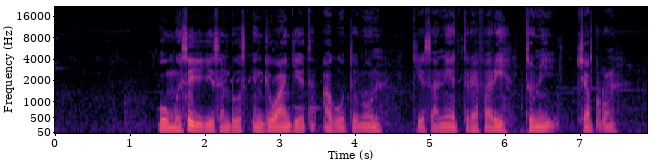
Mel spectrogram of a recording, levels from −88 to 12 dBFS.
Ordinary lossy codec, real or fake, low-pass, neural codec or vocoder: none; fake; none; vocoder, 44.1 kHz, 128 mel bands every 256 samples, BigVGAN v2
